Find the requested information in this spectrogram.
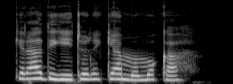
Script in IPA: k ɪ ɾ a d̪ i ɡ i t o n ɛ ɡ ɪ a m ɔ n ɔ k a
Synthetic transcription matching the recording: k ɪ ɾ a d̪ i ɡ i t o n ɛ k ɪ a m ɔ m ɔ k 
